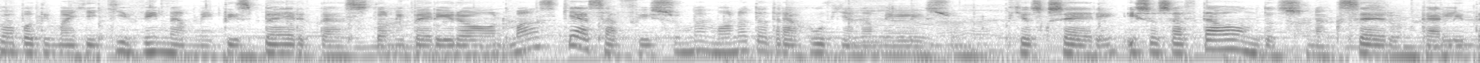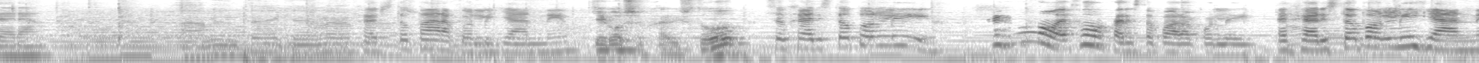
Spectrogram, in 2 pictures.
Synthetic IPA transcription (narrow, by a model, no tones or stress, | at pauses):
eɐpo̞t̪imɐʝiciðinɐmit̪izbe̞ɾt̪ɐst̪o̞nipe̞ɾiɾo̞ːnmɐsce̞ɐsɐfisume̞mo̞no̞t̪ɐt̪ɾɐɣuðʝɐnɐmilisunpço̞skse̞ɾiiso̞sɐft̪ɐo̞nd̪o̞znɐkse̞ɾuŋkɐlit̪e̞ɾɐ | fxɐɾist̪o̞pɐɾɐpo̞liʝɐniceɣosesefxɐ̰ɾḭst̪ose̞fxɐɾist̪opo̞li | eɣoeɣoefxɐɾist̪opɐɾɐpo̞li | e̞fxɐɾist̪o̞po̞liʝɐni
